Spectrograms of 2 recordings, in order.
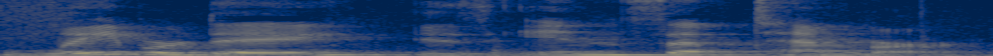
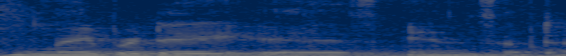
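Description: First: The sentence is said at loud volume. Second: The sentence is said at normal volume. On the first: "Could you maybe say that louder?" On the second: "Can you say that again?"

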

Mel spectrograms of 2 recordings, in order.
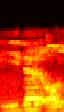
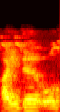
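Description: First: It is said with an American English pronunciation. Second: It is said with a British English pronunciation.

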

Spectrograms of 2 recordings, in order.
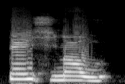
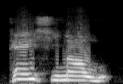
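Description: The two takes are said the same way.

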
